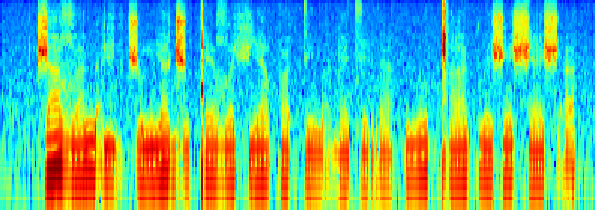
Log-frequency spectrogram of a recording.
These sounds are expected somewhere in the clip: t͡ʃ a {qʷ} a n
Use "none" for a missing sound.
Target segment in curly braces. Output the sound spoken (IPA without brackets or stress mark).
ʁʷ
